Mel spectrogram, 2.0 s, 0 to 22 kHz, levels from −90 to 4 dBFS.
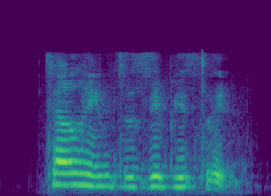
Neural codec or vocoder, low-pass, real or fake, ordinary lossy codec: codec, 16 kHz, 4.8 kbps, FACodec; 7.2 kHz; fake; AAC, 32 kbps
